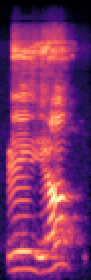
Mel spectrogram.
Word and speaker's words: Wer: Wer ist das? Wer ist das? Wer ist das? Not wer ist das? So we call it as where is this? Where? Don't pronounce the R.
